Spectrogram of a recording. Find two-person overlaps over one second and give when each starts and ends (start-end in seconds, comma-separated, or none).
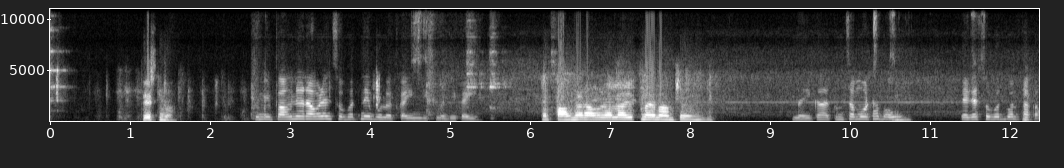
none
